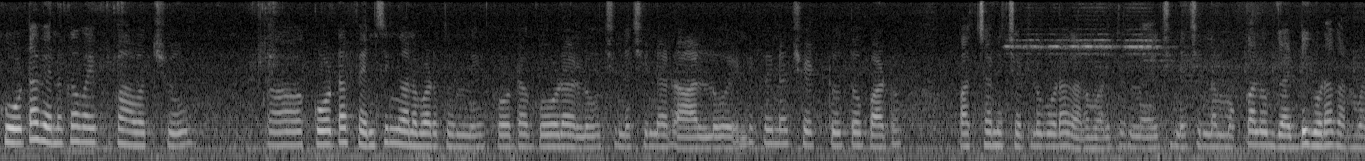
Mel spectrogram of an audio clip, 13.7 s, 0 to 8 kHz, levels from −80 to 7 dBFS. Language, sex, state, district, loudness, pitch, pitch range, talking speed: Telugu, female, Telangana, Nalgonda, -27 LUFS, 190 Hz, 180-205 Hz, 110 wpm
